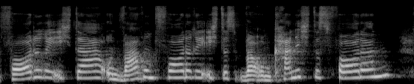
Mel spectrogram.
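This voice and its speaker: A woman speaks with a high pitch and lively intonation. Her pace is fairly quick. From East Berlin, former East Germany. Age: 40s. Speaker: author and journalist. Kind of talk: interview.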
